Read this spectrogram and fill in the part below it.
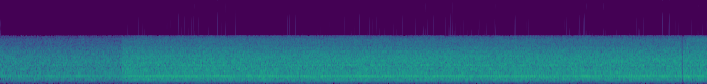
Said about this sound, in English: Jeez, your fan is loud as a motherfucker.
